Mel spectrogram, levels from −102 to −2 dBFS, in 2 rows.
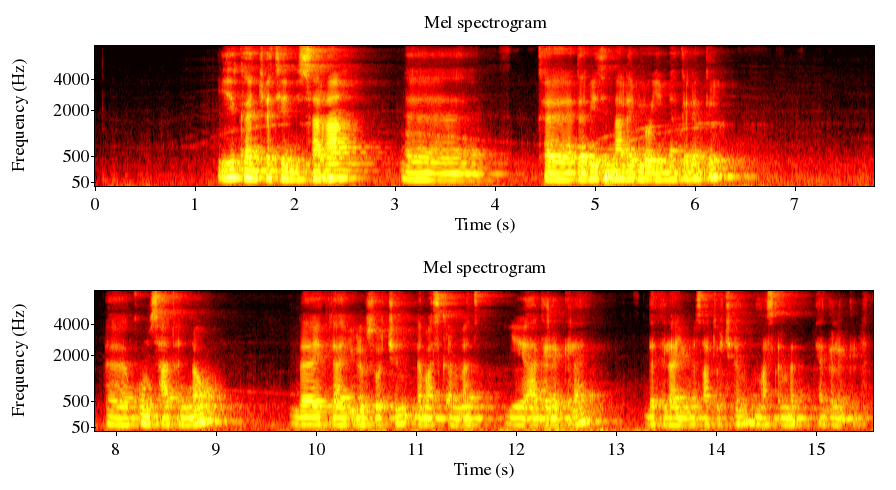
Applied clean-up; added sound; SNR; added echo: neural separator model SepFormer DNS4.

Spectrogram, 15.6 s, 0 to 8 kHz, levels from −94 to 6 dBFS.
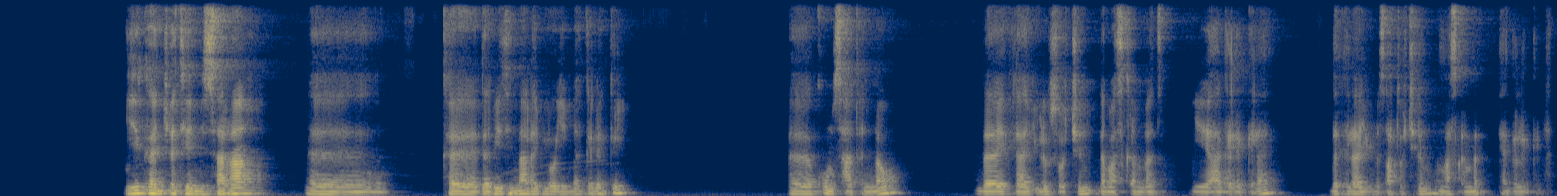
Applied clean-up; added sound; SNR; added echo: neural mask model DeepFilterNet 3.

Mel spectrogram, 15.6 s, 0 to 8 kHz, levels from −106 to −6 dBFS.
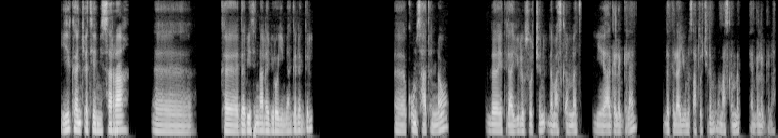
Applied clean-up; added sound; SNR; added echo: none; none; none; none.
